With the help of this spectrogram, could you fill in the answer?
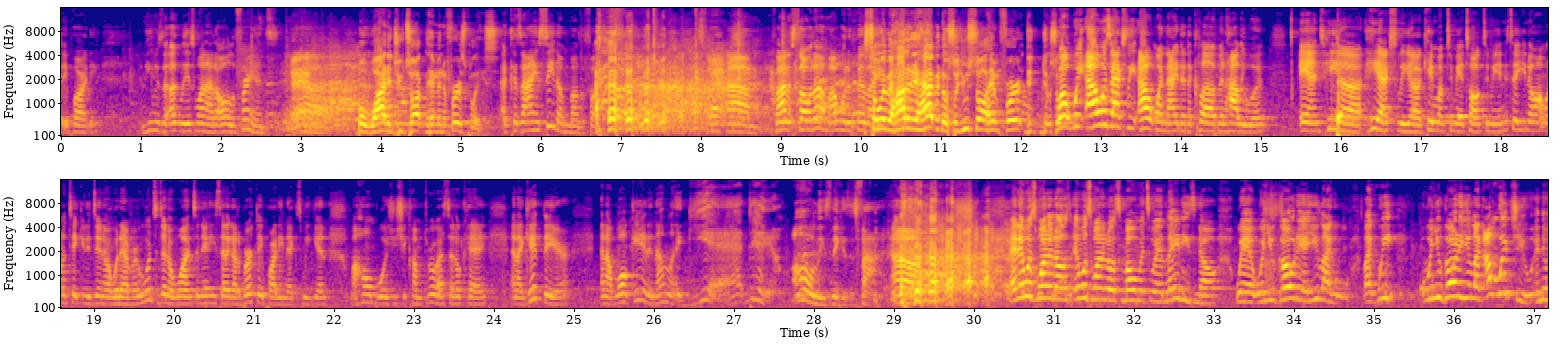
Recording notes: Live From Los Angeles. I would like to thank everyone who came out to see the live podcast in Los Angeles.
